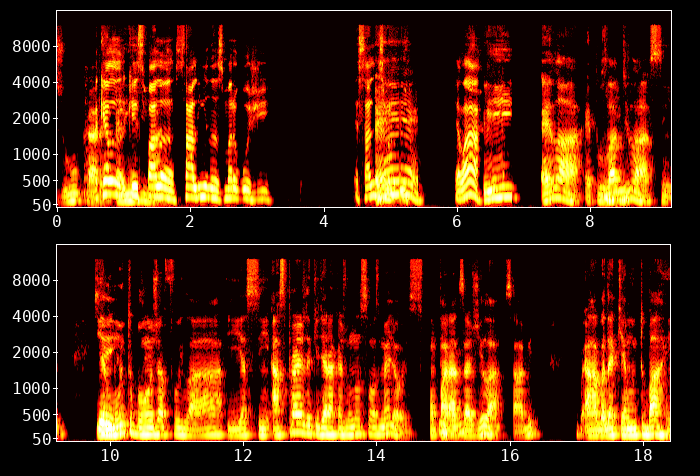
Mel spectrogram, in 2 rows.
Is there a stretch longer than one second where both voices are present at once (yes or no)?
yes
